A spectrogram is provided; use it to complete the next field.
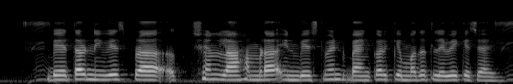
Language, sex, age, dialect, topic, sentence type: Magahi, female, 18-24, Western, banking, statement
